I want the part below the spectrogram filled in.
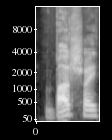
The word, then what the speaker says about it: Большой: Большой театр. – Mm-hmm. Accent ой in the ending.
